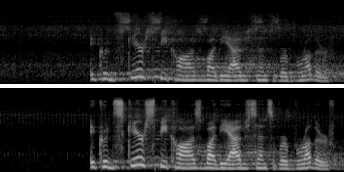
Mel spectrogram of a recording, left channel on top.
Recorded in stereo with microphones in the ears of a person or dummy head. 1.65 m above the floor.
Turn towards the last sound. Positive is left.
turn(degrees=-30)  # may be behind; listen again after turning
